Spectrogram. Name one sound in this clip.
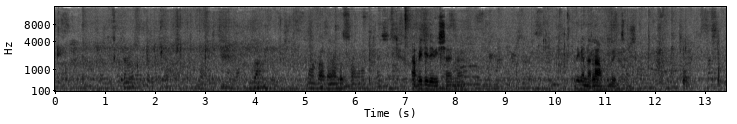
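A woman speaks into a microphone through loudspeakers in an echoing hall.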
